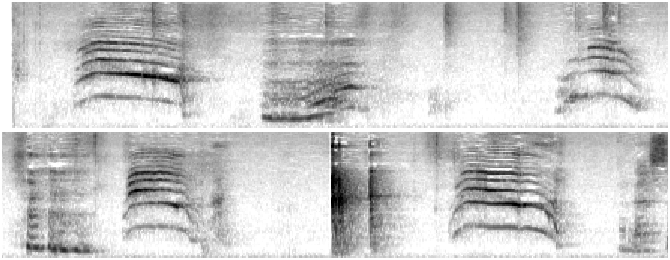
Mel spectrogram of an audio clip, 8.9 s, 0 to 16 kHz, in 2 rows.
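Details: Munchkin kitten Sinbi, a young odd-eyed short-legged female born July 2018, kept indoors as a pet, giving a string of high, arching meows with rich harmonics, a few lower chirping mews between them, and one sharp click.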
